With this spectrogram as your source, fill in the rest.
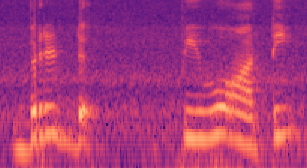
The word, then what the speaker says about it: Bridport: Into Bridport, B-R-I-D, Brid, P-O-R-T, port, Bridport. Okay, children. Bridport.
